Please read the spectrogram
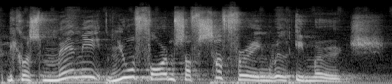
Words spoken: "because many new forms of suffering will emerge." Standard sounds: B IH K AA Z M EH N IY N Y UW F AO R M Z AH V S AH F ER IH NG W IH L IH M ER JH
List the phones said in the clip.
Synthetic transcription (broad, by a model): B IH K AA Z M EH N IY N Y UW F AO R M S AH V S AH F ER IH NG W IH L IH M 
